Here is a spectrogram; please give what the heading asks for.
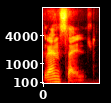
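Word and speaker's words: grandchild: এখানে খেয়াল করেন গ্র্যান্ড, গ্র্যান্ডের মধ্যে শেষে ড আছে, কিন্তু আইভিএতে এখানে ড সাউন্ডটা নেই, এই জন্য ড উচ্চারণ হবে না, এই জন্য লিখলাম গ্র্যান্ড চাইল্ড অর্থ হলো নাতি বা নাতনি।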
